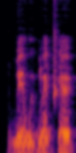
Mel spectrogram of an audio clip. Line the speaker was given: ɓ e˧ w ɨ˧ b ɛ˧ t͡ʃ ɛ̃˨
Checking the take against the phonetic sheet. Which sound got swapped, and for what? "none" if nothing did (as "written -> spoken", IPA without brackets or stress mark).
ɛ˧ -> ɛ̃˧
